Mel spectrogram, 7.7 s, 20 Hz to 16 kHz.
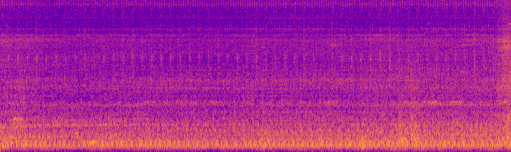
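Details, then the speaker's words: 2021 Lada Vesta 1.6, 69,000 km, during free revving. A fast rattling knock at about three a second rides over the idle, grows louder as the revs rise, and the engine runs unevenly. Timing belt or water pump suspected, possibly a timing belt that jumped slightly. "И вот этот вот стук - это либо ГРМ, либо помпа."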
